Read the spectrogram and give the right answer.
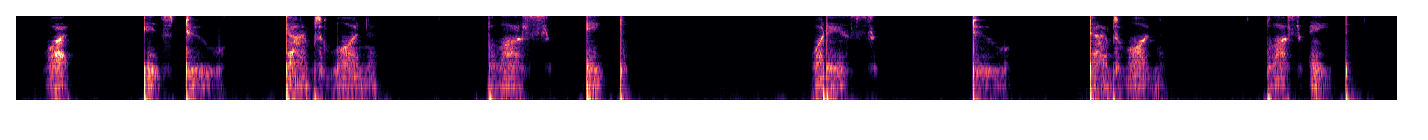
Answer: The answer is 10.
